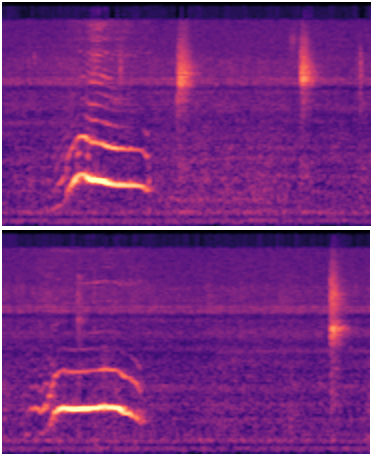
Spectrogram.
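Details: Indoor kitten giving two clear, loud meows about two seconds apart, each rising sharply, holding, then sliding down, with soft rustles and small thumps between the calls.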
